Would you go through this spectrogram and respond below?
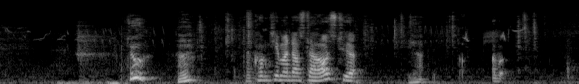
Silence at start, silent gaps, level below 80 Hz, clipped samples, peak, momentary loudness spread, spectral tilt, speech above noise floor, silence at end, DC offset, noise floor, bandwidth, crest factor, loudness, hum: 0.05 s; none; -44 dBFS; under 0.1%; -8 dBFS; 21 LU; -4.5 dB/octave; 25 dB; 0.05 s; under 0.1%; -50 dBFS; 13.5 kHz; 22 dB; -27 LUFS; none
